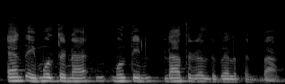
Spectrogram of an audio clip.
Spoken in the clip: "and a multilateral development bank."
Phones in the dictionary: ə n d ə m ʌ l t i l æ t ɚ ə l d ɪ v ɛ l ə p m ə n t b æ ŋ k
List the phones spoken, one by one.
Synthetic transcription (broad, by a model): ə n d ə m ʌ l t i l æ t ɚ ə l d ɪ v ɛ l ə p m ə n t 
